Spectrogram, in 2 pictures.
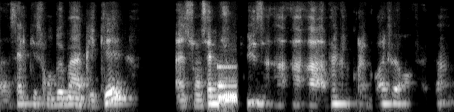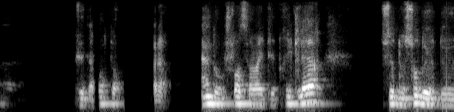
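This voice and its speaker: Husky-voiced man leading a webinar. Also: on the high side, a little mellow. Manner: emphatic, repeats words, frequent "en fait, hein" fillers. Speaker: HR consultant presenting a webinar. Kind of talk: live webinar talk on management.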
